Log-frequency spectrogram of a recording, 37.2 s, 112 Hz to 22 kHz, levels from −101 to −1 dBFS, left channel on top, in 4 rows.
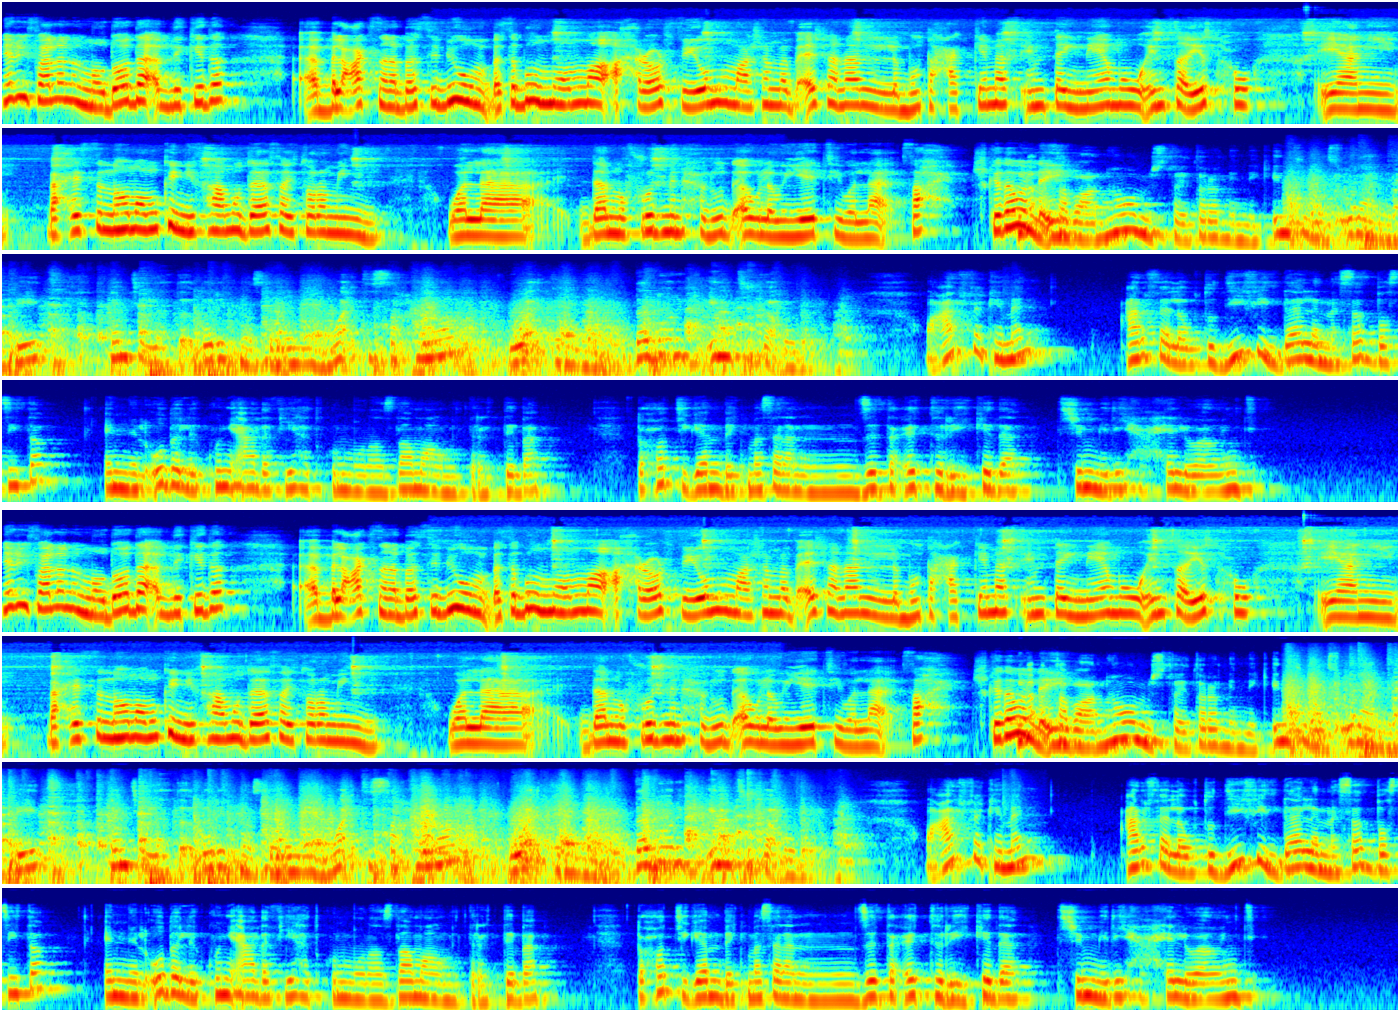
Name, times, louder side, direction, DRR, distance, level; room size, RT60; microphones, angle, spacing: voice 1, 0.0-9.3 9.6-11.8 12.3-12.9 13.2-16.4, equal, 5° left, 8 dB, 0.6 m, -16 dB
Tick-tock, 2.8-14.5, right 7 dB, 90° right, 4.2 m, -41 dB
voice 2, 16.1-18.9 19.3-21.7 22.0-24.0 24.8-25.5 26.1-28.3 28.6-31.5 32.2-34.7 35.0-36.3, right 1 dB, 35° right, 10 dB, 1.5 m, -22 dB
sound 1, 17.8-24.4, right 3 dB, 75° right, 0.9 m, -25 dB
18.5 x 8.2 x 7.4 m, 0.42 s
head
